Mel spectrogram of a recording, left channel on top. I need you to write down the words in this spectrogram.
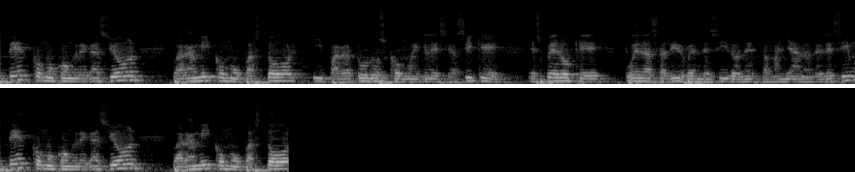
como congregación, para mí como pastor y para todos como iglesia. Así que espero que pueda salir bendecido en esta mañana. Le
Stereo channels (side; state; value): right; drops out; at 2.9 s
